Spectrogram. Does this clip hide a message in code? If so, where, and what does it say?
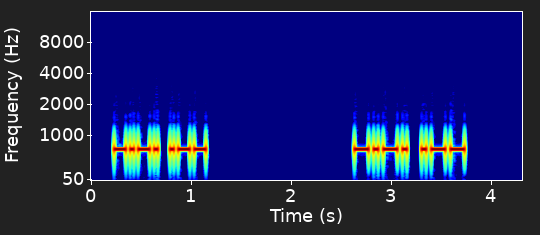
Yes: Morse code from 0.2 to 3.7 s, heard as a keyed tone, about 34 wpm, 700 Hz. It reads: CW CW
